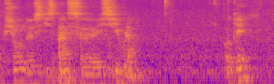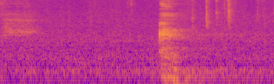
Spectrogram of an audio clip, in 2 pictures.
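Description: A young man speaks to an audience in a room with some echo.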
